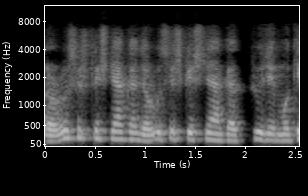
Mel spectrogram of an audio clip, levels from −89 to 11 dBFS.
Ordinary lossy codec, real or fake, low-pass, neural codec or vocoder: MP3, 48 kbps; fake; 10.8 kHz; codec, 24 kHz, 0.5 kbps, DualCodec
